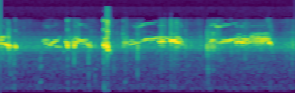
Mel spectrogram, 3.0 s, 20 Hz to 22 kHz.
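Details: Bald eagles at their nest in the National Arboretum, Washington, D.C., on 11 June 2017 around 2:23 PM, two adults having brought fish for a meal with two young; thin, high whistled chirps and short slurred notes come in uneven bursts.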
